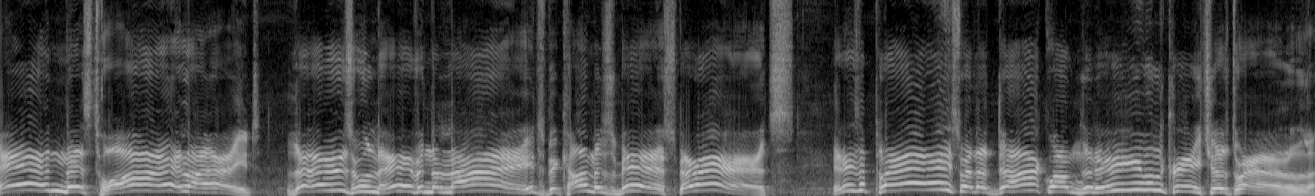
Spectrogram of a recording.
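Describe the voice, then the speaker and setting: A put-on character voice, high in pitch, speaks at a very slow pace. Light background noise can be heard. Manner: stupid, exaggerated.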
